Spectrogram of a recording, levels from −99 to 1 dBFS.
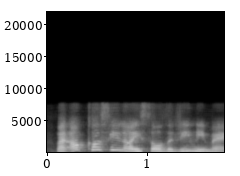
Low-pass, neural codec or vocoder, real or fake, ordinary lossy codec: none; codec, 16 kHz, 0.2 kbps, FocalCodec; fake; none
